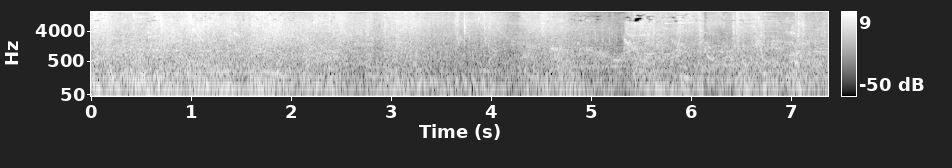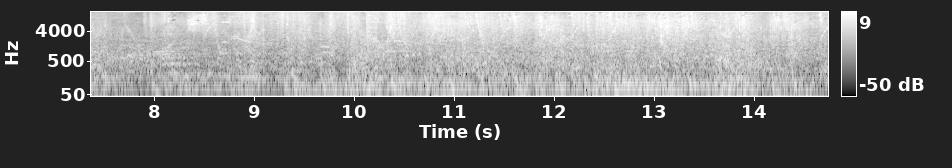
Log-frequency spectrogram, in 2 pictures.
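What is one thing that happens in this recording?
Video game battle effects clash and burst.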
